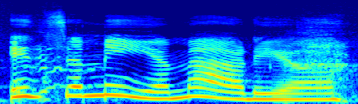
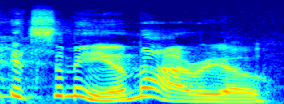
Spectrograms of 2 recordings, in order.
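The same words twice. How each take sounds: First: Hammed-up Italian accent, lifted then falling; Mario. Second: Italian accent. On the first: Co-host attempting the suggested line in a mock Italian accent. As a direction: put on a playful cartoon Italian accent. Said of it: "give me something to say with an Italian accent". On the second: Co-host offering a sample line in a mock Italian accent. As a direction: put on a cartoon Italian accent. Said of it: "something to say with an Italian accent". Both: Shown as a demonstration.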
